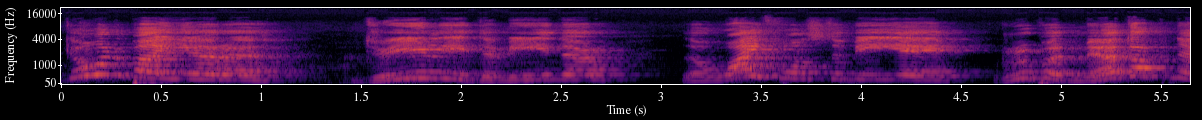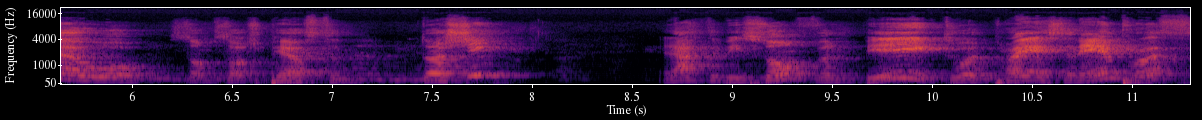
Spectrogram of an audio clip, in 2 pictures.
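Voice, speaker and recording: A woman's voice: on the high side, very animated, normal speed, a bit bright. A woman playing a cheeky seagull with a Scottish accent in a live comic radio play, teasing and hammy. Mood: wry, teasing. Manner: teasing, hammy, drawling fillers. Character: cheeky Scottish seagull, blunt joking sidekick. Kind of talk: live radio theatre comedy acting. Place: on stage in a hall before an audience. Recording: echoey live hall, faint noise.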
